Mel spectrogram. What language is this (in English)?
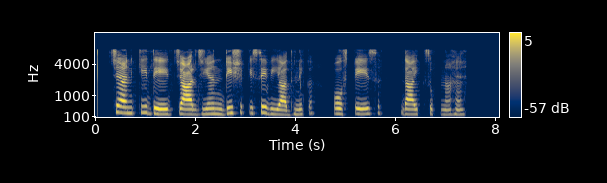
Punjabi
